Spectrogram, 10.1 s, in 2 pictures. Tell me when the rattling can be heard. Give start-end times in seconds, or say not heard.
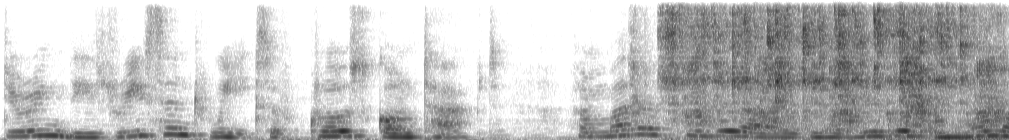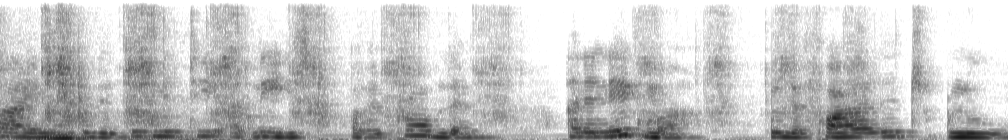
3.2-4.9.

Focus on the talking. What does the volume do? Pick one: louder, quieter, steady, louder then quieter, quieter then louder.
louder.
